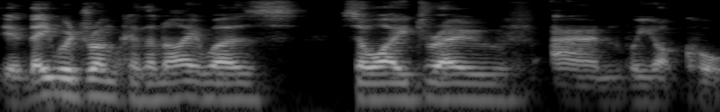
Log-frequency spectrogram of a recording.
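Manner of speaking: plain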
